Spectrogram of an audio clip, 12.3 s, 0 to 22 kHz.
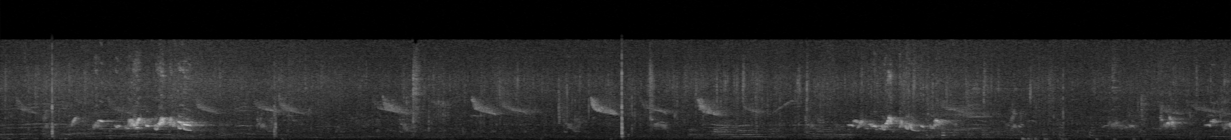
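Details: Red-whiskered bulbul lure bird singing to attract wild birds into a trap at Ba Thá, Vietnam, on 18 December 2016: rapid bright chirpy phrases and slurred notes, louder bursts early and near the end, other birds calling faintly.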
